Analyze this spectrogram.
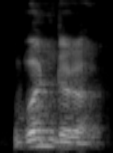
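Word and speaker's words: wanderer: वंडरर, last में जो र है वो साइलेंट होता है।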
